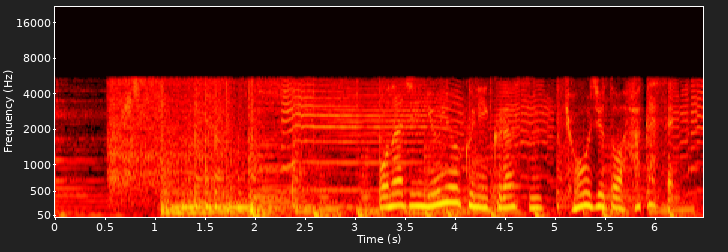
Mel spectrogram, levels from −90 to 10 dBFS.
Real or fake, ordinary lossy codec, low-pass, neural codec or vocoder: real; AAC, 48 kbps; 5.4 kHz; none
